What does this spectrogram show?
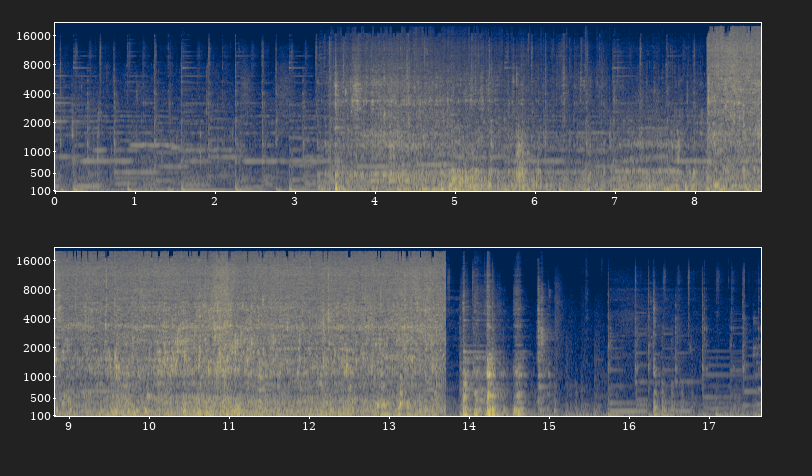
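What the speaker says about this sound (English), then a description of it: "rinse it in cold water to stop the process of cooking further" Cold tap water runs loudly over cooked vegetables for bibimbap in a kitchen sink, a steady rushing stream in two bursts with clatter of handling before and after.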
